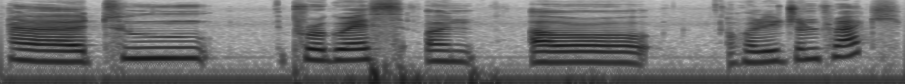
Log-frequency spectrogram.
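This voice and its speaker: With a French accent, a woman speaks amid audible room echo. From France. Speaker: board game reviewer. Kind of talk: game review. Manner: halting.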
